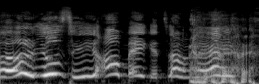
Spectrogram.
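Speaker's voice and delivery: mock very high, very loud, drawn-out blubbering wail. Acting out leaving a stage after a failed joke: mock crying. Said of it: "flapped behind me and just crying".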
